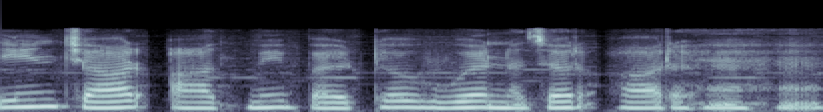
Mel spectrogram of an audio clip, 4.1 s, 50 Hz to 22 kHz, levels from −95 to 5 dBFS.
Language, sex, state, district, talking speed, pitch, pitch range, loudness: Hindi, female, Uttar Pradesh, Lalitpur, 130 wpm, 215 Hz, 205-220 Hz, -15 LUFS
